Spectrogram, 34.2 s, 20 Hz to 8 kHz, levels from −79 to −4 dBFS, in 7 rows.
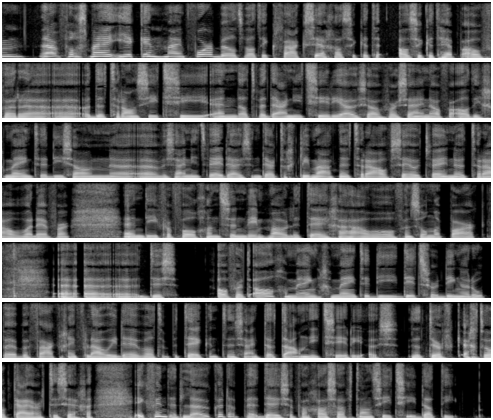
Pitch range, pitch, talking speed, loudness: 155-190 Hz, 165 Hz, 175 wpm, -22 LUFS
